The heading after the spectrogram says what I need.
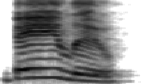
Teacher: We think to spell his name Baloo because that first syllable is unstressed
